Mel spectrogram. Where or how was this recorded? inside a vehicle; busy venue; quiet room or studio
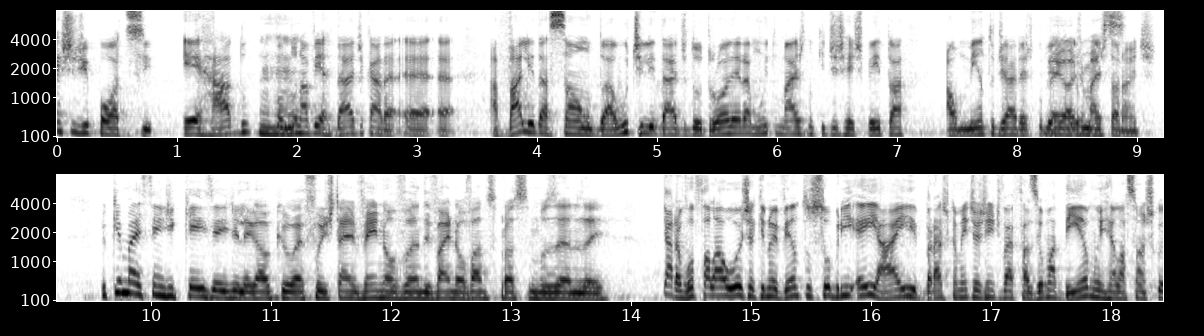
busy venue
